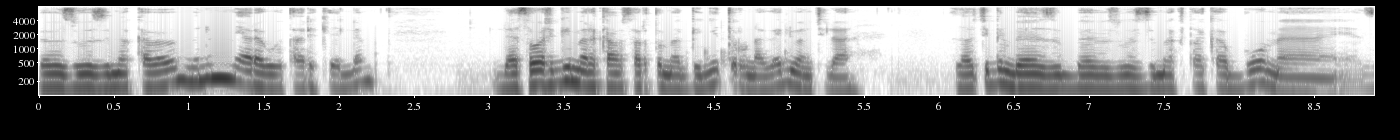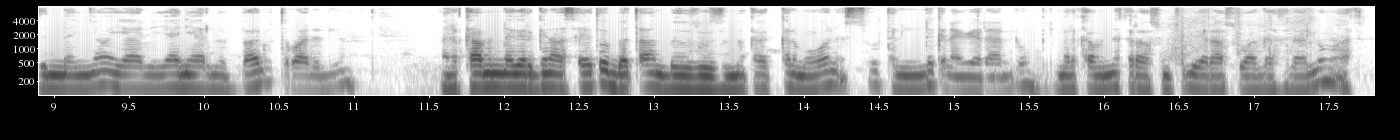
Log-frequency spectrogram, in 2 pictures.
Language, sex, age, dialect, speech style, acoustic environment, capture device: Amharic, male, 25-34, Ethiopia - Gondar, relaxed; happy; focused; excited, silence, mobile / Linux / Chrome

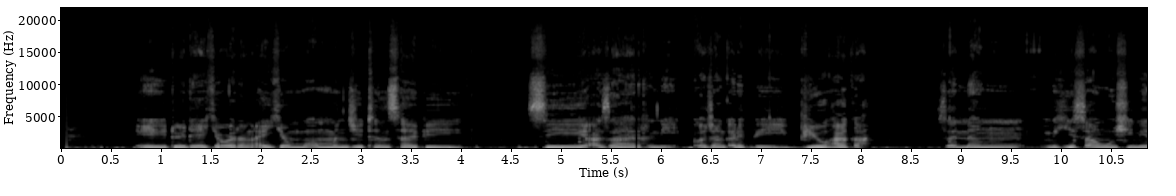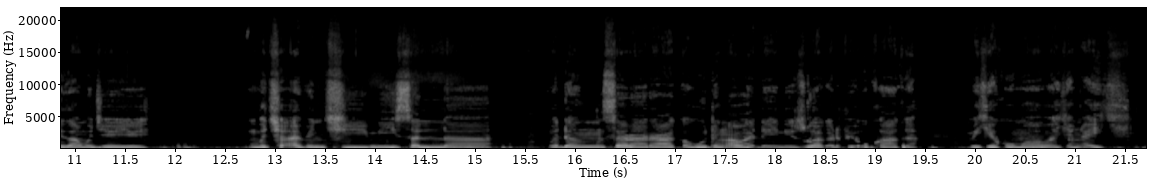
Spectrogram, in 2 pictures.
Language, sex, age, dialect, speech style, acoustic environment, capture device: Hausa, male, 18-24, Nigeria - Kano, happy, appliances, mobile / Linux / Chrome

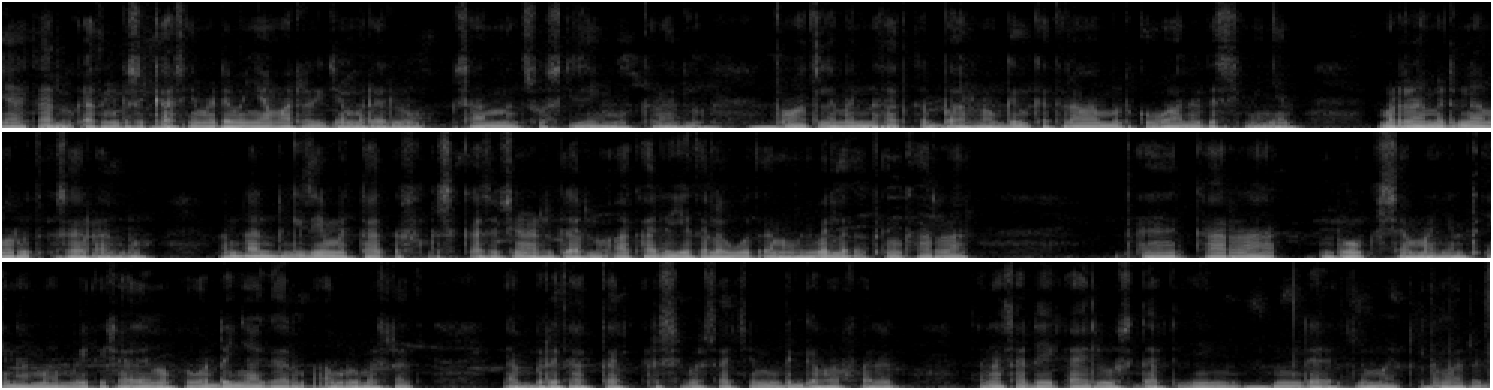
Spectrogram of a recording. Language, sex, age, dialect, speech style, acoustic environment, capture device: Amharic, male, 18-24, Ethiopia - Addis Ababa, happy, people talking, mobile / Linux / Chrome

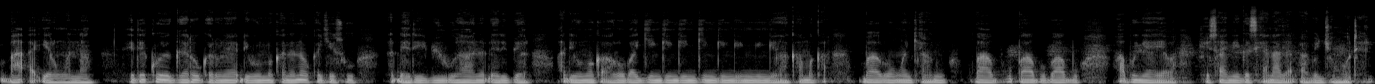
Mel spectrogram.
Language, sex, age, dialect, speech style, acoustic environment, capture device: Hausa, male, 18-24, Nigeria - Kano, happy; focused; excited, silence, mobile / Linux / Chrome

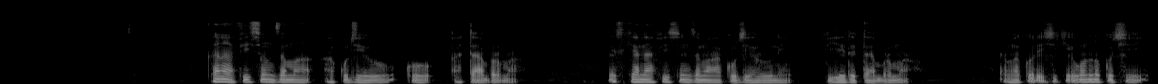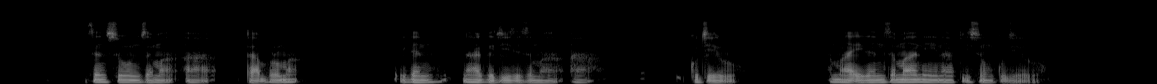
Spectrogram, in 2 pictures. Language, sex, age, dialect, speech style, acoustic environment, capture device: Hausa, male, 35-44, Nigeria - Katsina, relaxed, silence, mobile / Linux / Chrome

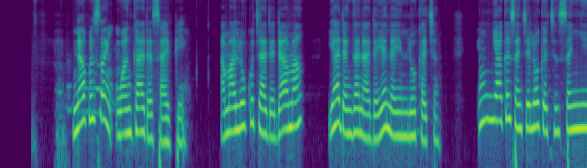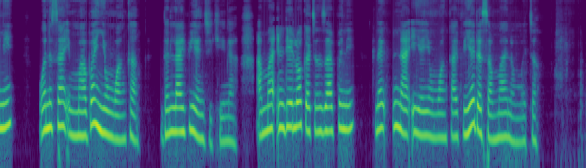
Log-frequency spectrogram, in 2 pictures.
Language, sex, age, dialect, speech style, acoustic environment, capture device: Hausa, female, 35-44, Nigeria - Kano, happy; focused; excited; relaxed, silence; nature, mobile / Linux / Chrome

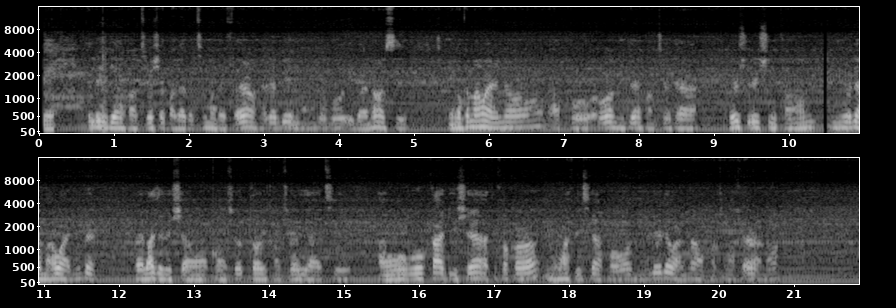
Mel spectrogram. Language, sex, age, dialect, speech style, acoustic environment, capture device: Yoruba, male, 25-34, Nigeria - Nigerian Standard, focused, nature, mobile / Linux / Chrome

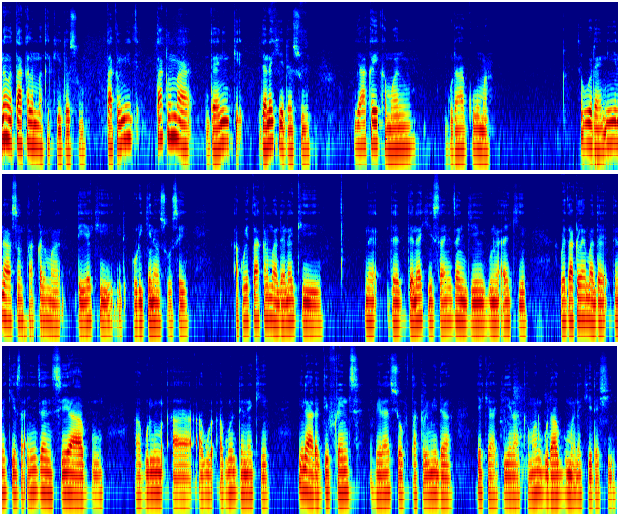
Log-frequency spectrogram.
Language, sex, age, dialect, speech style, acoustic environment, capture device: Hausa, male, 25-34, Nigeria - Ibadan, excited, nature, mobile / Linux / Chrome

